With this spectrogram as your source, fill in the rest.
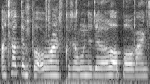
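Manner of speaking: talking really fast, rattled off.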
